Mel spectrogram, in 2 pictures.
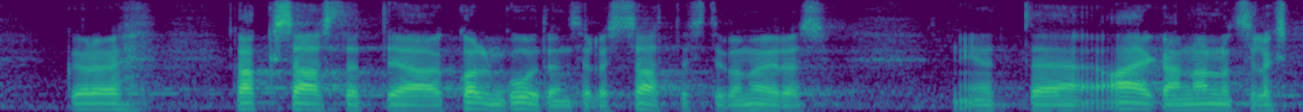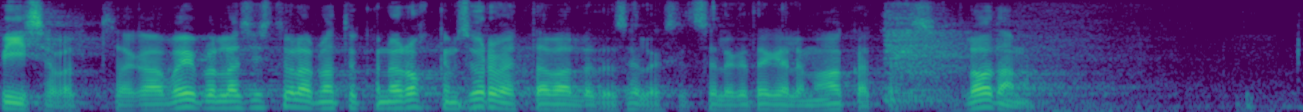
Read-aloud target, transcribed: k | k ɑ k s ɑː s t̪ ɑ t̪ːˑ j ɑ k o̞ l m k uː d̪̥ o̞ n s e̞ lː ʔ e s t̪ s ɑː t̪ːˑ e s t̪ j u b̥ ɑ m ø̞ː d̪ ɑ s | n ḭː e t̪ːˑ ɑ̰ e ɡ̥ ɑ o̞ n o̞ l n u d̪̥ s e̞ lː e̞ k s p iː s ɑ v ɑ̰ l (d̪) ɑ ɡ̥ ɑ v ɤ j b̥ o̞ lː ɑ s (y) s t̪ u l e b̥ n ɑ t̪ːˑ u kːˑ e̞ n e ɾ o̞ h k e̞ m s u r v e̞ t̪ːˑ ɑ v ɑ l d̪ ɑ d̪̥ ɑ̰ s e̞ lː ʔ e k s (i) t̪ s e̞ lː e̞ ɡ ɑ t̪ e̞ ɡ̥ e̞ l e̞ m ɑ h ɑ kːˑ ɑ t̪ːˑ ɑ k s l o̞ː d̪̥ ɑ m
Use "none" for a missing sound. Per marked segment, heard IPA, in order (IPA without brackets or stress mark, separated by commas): t̪, i, e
